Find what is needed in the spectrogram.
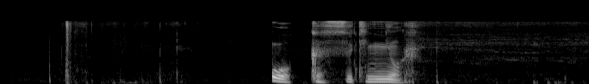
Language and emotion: Russian, angry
